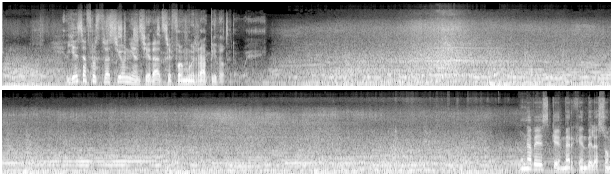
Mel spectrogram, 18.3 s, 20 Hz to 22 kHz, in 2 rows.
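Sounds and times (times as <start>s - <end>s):
speech: 1.0s - 3.6s, 17.0s - 18.2s
snowmobile engine starting and roaring: 4.1s - 17.1s.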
